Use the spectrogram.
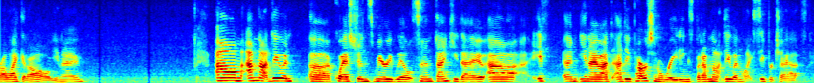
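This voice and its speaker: Deep-voiced woman chatting on a livestream. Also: fairly bright tone, slight background noise. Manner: chatty, keeps asking "right?", greets commenters by name. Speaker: tarot reader hosting a livestream. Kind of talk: casual livestream chat with viewers.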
